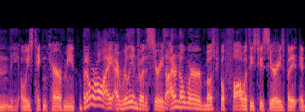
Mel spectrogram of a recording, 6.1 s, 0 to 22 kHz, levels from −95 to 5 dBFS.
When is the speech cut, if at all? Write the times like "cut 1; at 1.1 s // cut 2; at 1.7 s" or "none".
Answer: cut 1; at 1.5 s // cut 2; at 3.3 s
